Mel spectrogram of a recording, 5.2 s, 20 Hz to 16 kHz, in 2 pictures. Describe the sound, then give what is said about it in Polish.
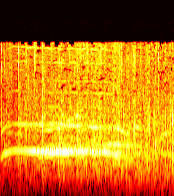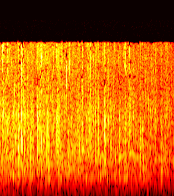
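A crowd at Jasna Góra, gathered for the 15th pilgrimage of children's courtyard rosary circles, breaks into sustained applause for listeners of Radio Maryja and TV Trwam: dense clapping that swells early and then continues steadily. A faint whistle-like tone rises briefly at the start before fading into the clapping. “Dla nich ogromne brawa z Jasnej Góry.”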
